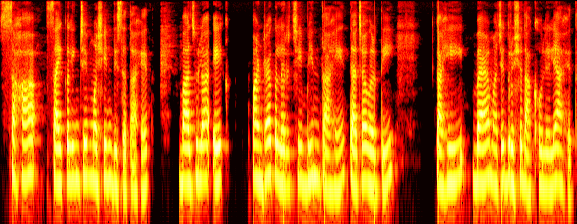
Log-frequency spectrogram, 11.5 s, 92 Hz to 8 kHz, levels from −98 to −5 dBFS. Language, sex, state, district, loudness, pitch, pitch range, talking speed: Marathi, female, Maharashtra, Pune, -18 LUFS, 215 Hz, 200-225 Hz, 105 wpm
